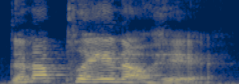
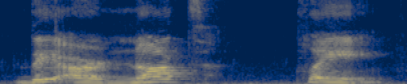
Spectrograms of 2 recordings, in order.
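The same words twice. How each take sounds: First: Not said high and loud; stress on not. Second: They are not with a pause before playing; split for emphasis. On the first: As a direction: punch the word not. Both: Real, not acted.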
